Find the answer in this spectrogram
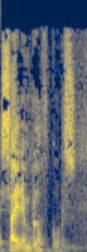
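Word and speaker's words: Siren: Blood Curse: Que antes lo pronuncié yo mal. – Siren Blood Curse.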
